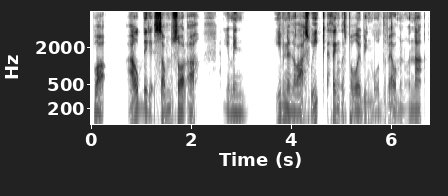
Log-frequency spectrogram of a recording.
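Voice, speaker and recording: Deep-voiced man, dry sound. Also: steady tone, brisk, no echo. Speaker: co-host. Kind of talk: casual chat.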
